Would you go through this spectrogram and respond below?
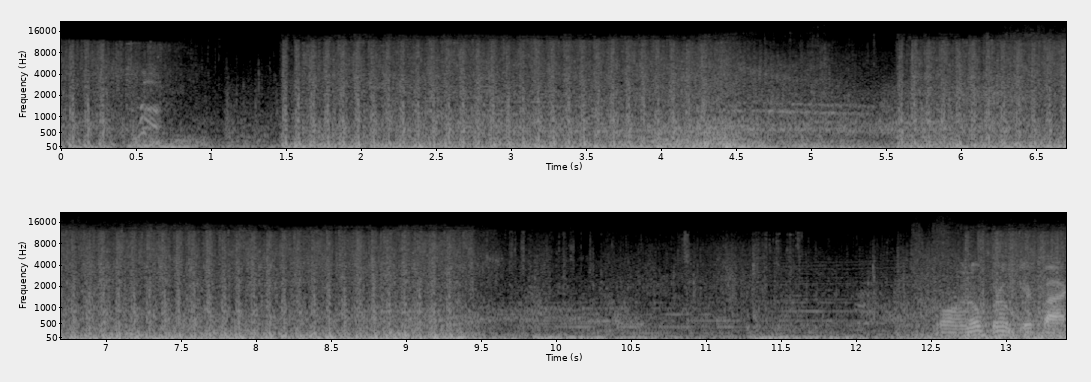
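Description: The rot bombardment attack from the video game Remnant: From the Ashes, a boss fight, lands as a dense, sustained barrage of rapid gunfire-like blasts and mechanical clatter. It runs loud and continuous with a few brief lulls.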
